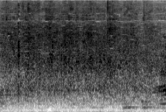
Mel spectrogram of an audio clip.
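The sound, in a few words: audience applause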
